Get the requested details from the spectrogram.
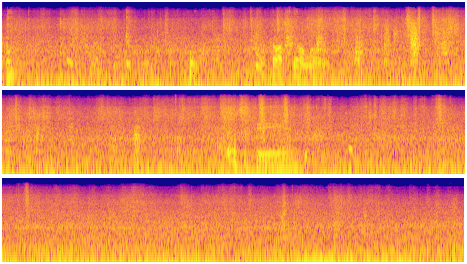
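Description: Paws scuffle on sandy ground.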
